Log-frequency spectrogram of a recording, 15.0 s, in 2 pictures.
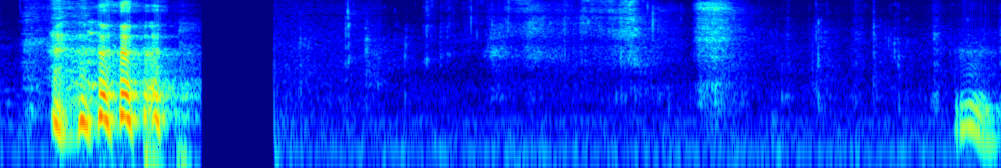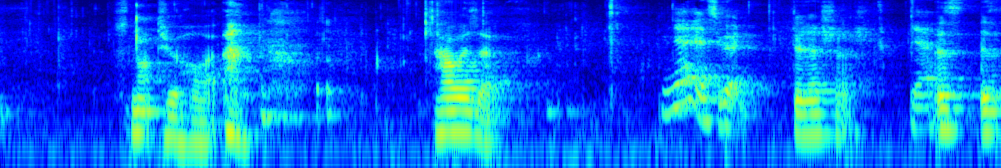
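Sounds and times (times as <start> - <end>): chewing crunchy food: 2.5 - 9.0, 9.8 - 12.5, 13.1 - 14.4.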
